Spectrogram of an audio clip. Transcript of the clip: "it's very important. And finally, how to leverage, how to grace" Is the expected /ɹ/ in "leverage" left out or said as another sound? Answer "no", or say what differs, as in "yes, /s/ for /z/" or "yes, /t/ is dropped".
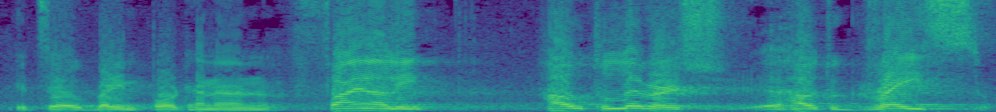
yes, /ɹ/ is dropped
